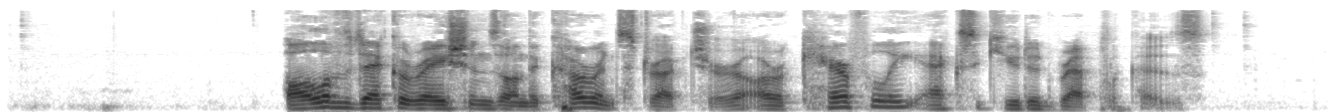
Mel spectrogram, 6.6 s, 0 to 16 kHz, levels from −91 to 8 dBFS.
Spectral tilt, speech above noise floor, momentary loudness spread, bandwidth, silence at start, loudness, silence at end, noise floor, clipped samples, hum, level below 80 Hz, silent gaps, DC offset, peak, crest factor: -4.5 dB/octave; 57 dB; 17 LU; 11.5 kHz; 1.45 s; -18 LUFS; 0.65 s; -75 dBFS; under 0.1%; none; -56 dBFS; none; under 0.1%; -2 dBFS; 18 dB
